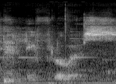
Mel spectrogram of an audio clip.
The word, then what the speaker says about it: mellifluous: Mellifluous.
